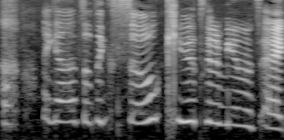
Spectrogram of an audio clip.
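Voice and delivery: giddy, high, fast excited gush. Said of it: "You're like".

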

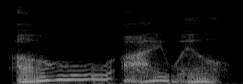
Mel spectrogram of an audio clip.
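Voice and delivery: soft half-whisper with oh stretched long. The old woman answers Aurora's thanks, half-whispered. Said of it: "whispered the old woman".

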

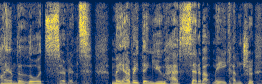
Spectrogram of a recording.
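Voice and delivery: put-on grand, majestic delivery. Recounting how the group read Mary's reply to the angel, retelling a majestic reading. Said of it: "we kind of read that very like majestically".

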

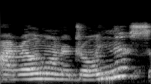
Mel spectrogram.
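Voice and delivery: ordinary talk

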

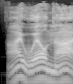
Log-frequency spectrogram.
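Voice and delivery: sharp snapped reply. The miller turns down a lass who asks him to grind grain late: snapped. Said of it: "snapped the miller".

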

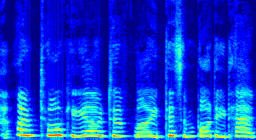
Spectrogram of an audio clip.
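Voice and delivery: high squeaky voice.

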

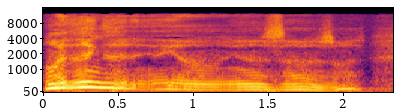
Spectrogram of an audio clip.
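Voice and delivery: mock very soft, out-of-breath talk, acted style. Imitating an actor talking on Kimmel: imitating breathless actor. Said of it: "he really talks that way".

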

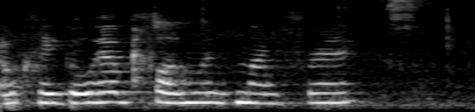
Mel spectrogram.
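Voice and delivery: ordinary talk

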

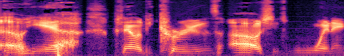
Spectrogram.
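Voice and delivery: very quiet, hushed, creepy undertone. Asked by a co-host to do the creepy voice, answering in creepy voice. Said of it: "Do your creepy voice and say".

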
